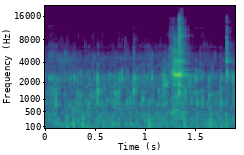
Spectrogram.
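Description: A pot of tilapia fish curry simmers with a low, steady bubbling, close by. A sharp metallic clink of a utensil against the pot stands out once midway, with quieter clinks after it.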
